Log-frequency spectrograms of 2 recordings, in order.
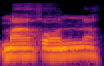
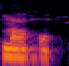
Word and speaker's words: marron: Brun, brun, marron, marron. brun, Oui. brune, Brun, oui. Then marron, marron, oui. marron, Yes. We don't say marron. No, we don't say that. It's marron.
